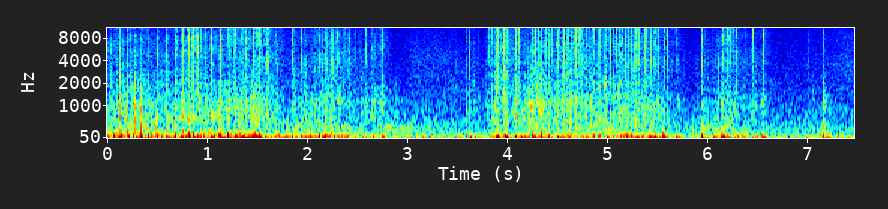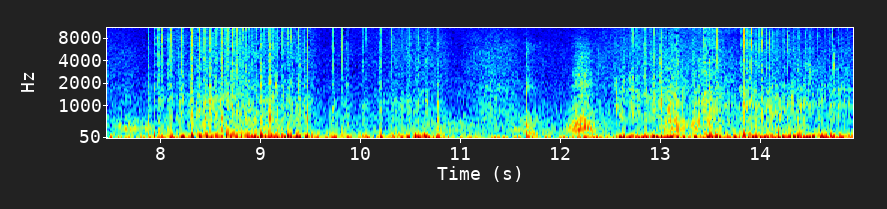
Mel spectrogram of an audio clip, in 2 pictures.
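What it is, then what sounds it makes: Plastic-cover spiral notebook. Long nails tap and scratch the plastic cover of a red spiral notebook held upright. Rapid, irregular clicks and scratchy rustling come in dense bursts, with a strong low thump underneath and brief quieter stretches between them. The taps are dry and short, with almost no ring.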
